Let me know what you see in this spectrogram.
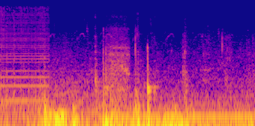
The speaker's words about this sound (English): Let's just listen to the sound of pit water for a while, I think.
